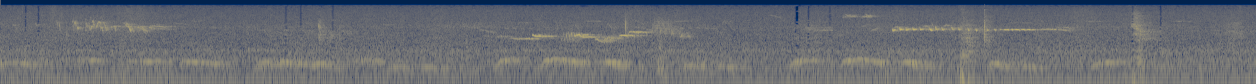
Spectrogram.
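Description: Pigeons cooing over and over in a low, rolling rhythm, with small songbirds chirping above them and a brief high trill about nine seconds in.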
